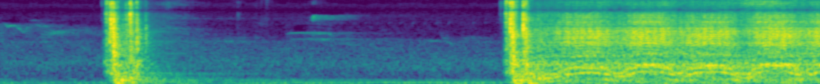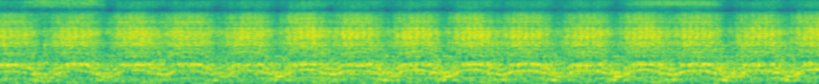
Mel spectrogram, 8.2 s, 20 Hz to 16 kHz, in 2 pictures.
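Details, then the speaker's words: Late-1960s/early-1970s Massey Ferguson 2200 forklift, Perkins 3-cylinder gas engine, sat 23 years: sluggish, labored cranking with no start; spark confirmed at the plugs, owner suspects it isn't cranking fast enough or lacks fuel. A seized water pump was later found dragging the starter. "Okay, so I did verify that we're getting spark to the plugs with an old chainsaw plug. So I guess we're not cranking enough on her, giving her enough fuel or something."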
